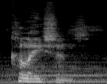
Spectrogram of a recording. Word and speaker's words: Colossians: Is this word pronounced Colossians? Colossians. Colossians.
